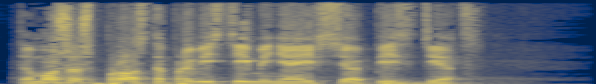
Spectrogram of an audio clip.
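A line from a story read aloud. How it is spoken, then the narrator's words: Angrier request. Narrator (Russian): Уже более сердито попросил Епифанов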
